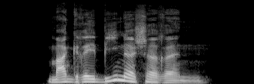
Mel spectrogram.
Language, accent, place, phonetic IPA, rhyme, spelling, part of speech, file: German, Germany, Berlin, [maɡʁeˈbiːnɪʃəʁən], -iːnɪʃəʁən, maghrebinischeren, adjective, De-maghrebinischeren.ogg
- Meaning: inflection of maghrebinisch: 1. strong genitive masculine/neuter singular comparative degree 2. weak/mixed genitive/dative all-gender singular comparative degree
